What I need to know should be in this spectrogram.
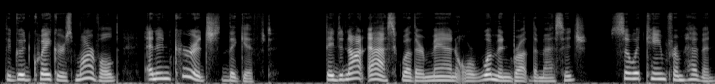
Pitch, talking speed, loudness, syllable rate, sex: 200 Hz, 200 wpm, -19 LUFS, 5.7 syllables/s, female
